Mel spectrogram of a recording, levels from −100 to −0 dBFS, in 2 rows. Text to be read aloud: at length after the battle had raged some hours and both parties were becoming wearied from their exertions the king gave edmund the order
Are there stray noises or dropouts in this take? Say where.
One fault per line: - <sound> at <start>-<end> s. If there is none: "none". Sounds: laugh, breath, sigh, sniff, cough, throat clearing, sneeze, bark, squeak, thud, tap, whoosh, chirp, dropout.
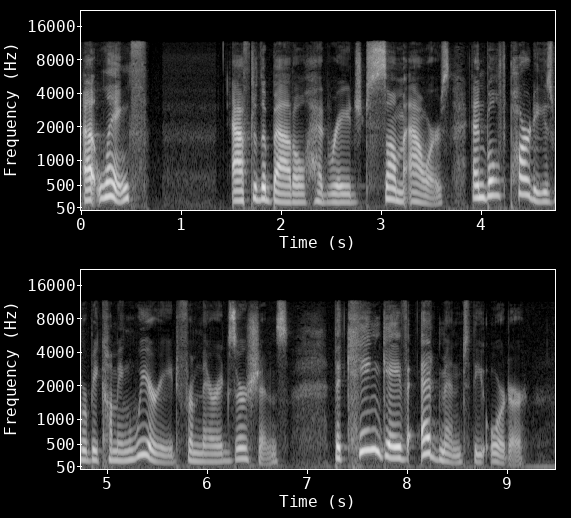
none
